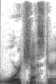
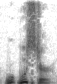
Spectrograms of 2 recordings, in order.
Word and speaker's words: Worcester: It's not Worcester as it appears. It's Worcester.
